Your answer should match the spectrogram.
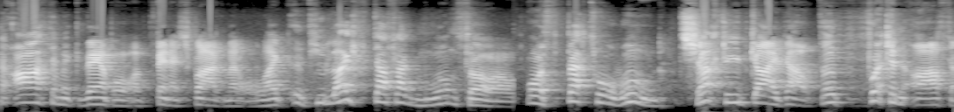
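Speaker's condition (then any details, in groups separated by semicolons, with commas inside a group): Cerebral palsy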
